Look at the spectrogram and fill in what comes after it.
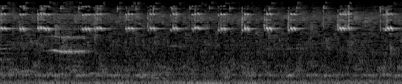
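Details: Live-recorded cricket, used as a training sound for birds: sharp, high trilled chirps at roughly two per second, evenly spaced, with a brief soft tone early on.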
